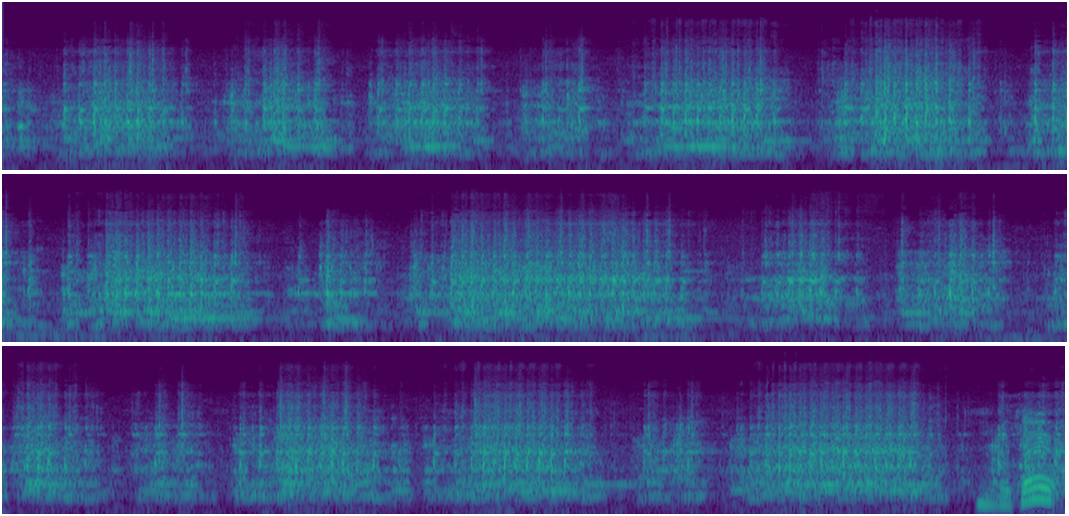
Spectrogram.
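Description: A computerized longarm quilting machine with Pro-Stitcher Lite stitches out a design, its rapid needle chatter pulsing in steady bursts with brief pauses, close and loud throughout.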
